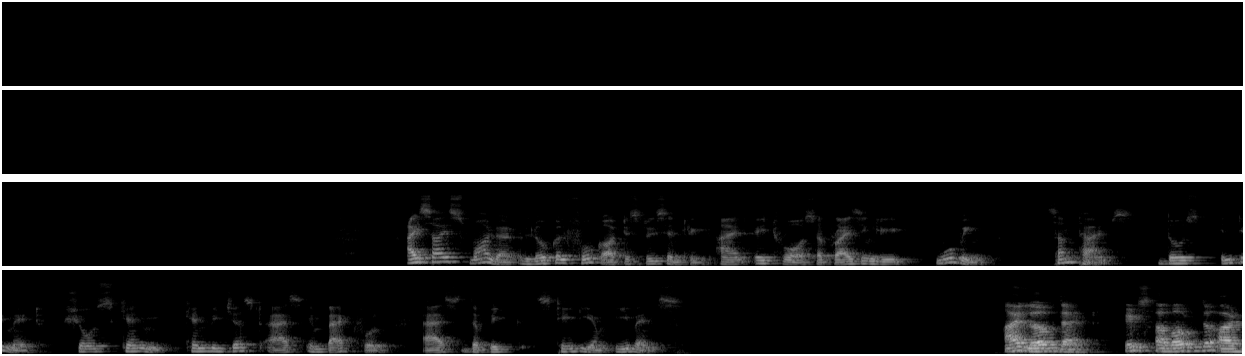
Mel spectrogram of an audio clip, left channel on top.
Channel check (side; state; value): left; silent; digital silence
